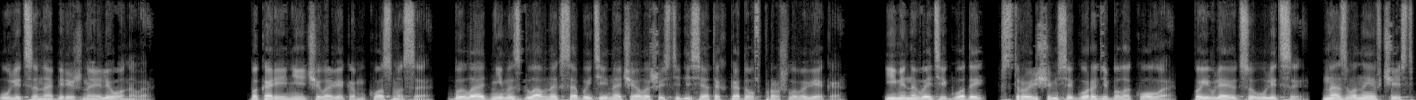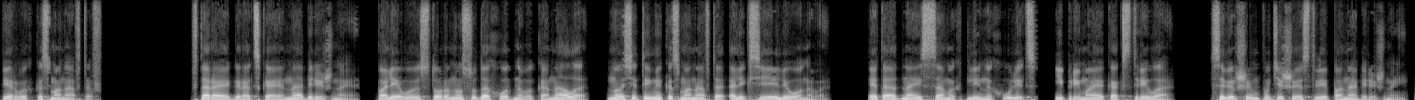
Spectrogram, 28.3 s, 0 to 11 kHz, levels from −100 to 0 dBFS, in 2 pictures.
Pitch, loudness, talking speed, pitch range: 100 Hz, -23 LUFS, 125 wpm, 90-115 Hz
